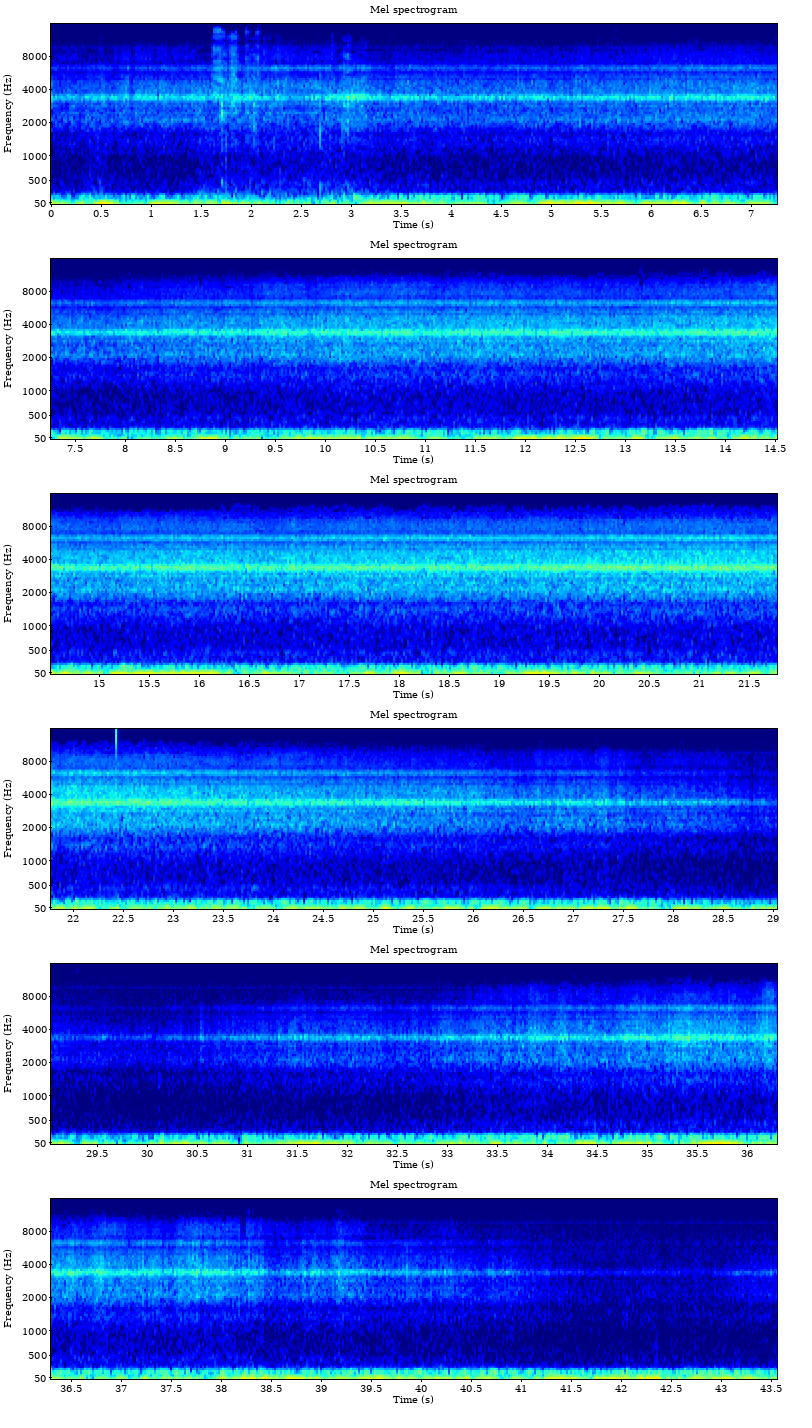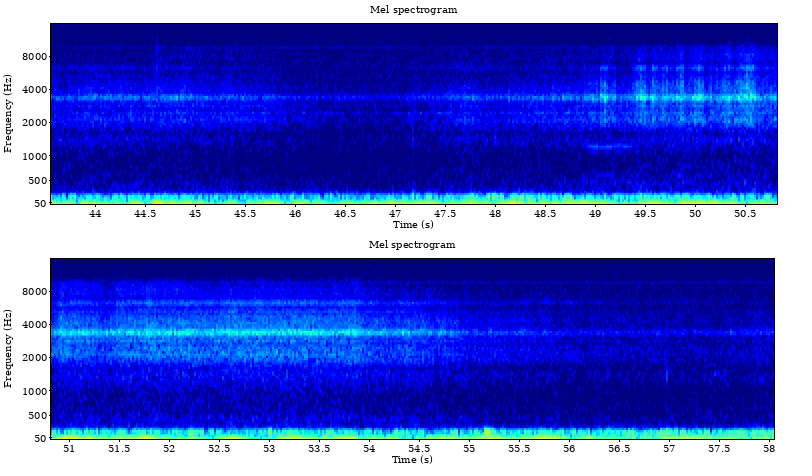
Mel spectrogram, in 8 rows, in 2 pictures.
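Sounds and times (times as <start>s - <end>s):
wind buffeting camera: 0.0s - 6.0s
faint high whine: 0.0s - 6.3s, 10.5s - 58.0s
car road and engine noise: 0.0s - 58.0s.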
